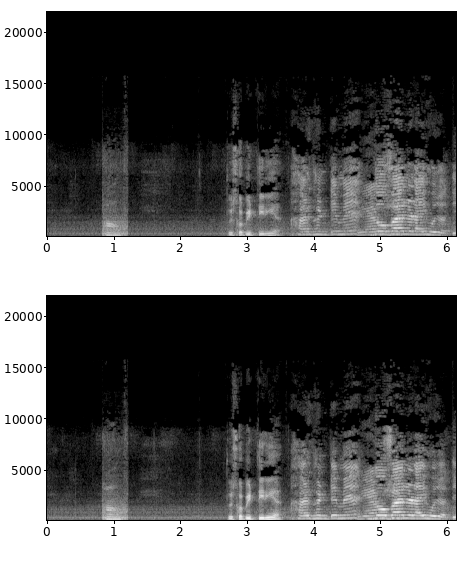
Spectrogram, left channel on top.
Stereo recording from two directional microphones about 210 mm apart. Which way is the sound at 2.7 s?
35° right (ahead or behind).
